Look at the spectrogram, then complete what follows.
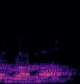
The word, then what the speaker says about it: Anuradha: My name is Anuradha. So D is very hard to pronounce. D is okay. It's hard, but anyone say that, it's fine. No matter.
